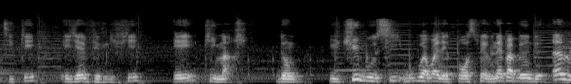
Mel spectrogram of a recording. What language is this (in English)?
French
